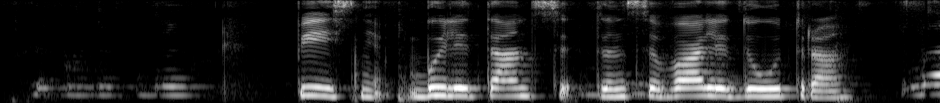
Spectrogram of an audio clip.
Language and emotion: Russian, neutral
